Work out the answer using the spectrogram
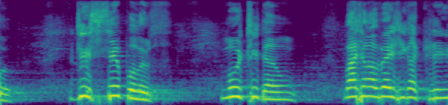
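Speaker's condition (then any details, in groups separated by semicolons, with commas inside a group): Cerebral palsy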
